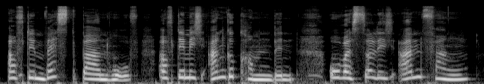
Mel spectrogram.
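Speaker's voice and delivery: high, flustered and at a loss; distressed, not knowing where to turn; helpless dismay. A narrator's reading. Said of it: "Sie blickte ratlos zu ihm auf".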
